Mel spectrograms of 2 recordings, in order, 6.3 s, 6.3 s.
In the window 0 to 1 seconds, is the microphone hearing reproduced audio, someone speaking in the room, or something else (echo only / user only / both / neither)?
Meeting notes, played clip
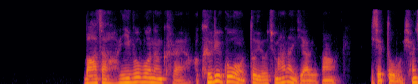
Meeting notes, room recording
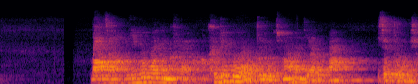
neither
